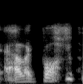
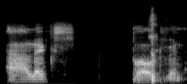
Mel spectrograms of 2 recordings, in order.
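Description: First: "Alec" said ending in a plain K; correcting to Alec. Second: "Alex" said with an S sound at the end; mistaken name Alex. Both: Retold or imitated. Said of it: "You mean Alec Baldwin?".

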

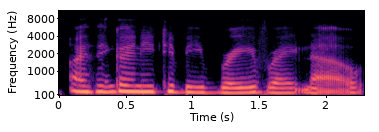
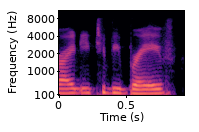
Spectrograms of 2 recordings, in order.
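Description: First: Retelling a mouth that couldn't form the words; a touch of a strained, faltering voice; strained, struggling voice. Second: Said in the usual way. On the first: Retold or imitated. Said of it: "I swear that's how it came out". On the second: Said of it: "I just shared with her".

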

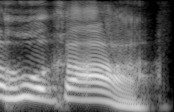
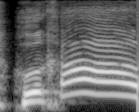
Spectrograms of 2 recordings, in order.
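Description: First: Higher, jubilant hurra falling away; second cheer. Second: Much higher, overjoyed cry of hurra; first hurra shot up high in delight; joyful cheer. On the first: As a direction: cheer again as he rushes toward him. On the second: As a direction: burst out cheering at the sight of Holmes. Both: Acted. Inspector greets arriving Holmes.

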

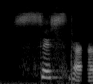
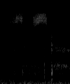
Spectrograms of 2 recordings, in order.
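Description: First: Said in the usual way. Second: Sister whispered, much softer; whispered echo. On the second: Shown as a demonstration. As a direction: breathe it like a secret. Class echo game, plain then whisper. (thì thầm lại chữ Sister)

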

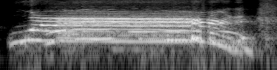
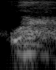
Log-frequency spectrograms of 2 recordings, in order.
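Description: First: Long, high full-voiced shout; shout to the hilltops. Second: Hushed whispered demo. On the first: Showing listeners the shout step, shouted long and high. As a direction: holler it out to the hilltops. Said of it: "shout it to the hilltops". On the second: Showing listeners the whisper step, whispered. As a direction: whisper the single word softly. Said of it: "And then whisper". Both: Shown as a demonstration.

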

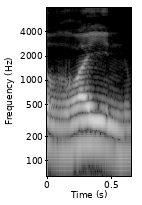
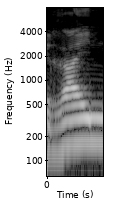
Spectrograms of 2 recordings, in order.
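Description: First: গইন with a rounded "o" start; correct heavy গইন. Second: গাইন with an open "aa"; wrong pronunciation, গাইন. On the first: Shown as a demonstration. Teacher giving the correct word, গইন heavy and rounded. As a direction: thicken গইন, starting "gho" rather than "gaa". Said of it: "মোটা হবে". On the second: Retold or imitated. Teacher showing learners' mistake, গাইন with spread "aa". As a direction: say গাইন light, starting "gaa". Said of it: "গাইন না".

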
